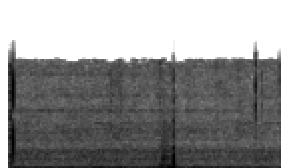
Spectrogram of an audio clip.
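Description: Steady low engine rumble and road noise of a motor vehicle, heard from inside it through the glass, with one brief click a little past a second in.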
